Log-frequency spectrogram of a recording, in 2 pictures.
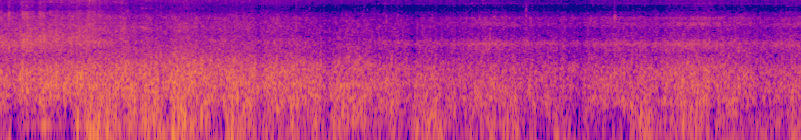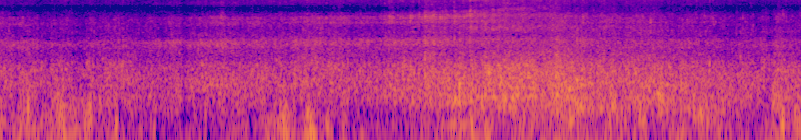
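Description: Small sea waves washing in among shoreline rocks, a continuous rush of surf that swells near the start and again late on.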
